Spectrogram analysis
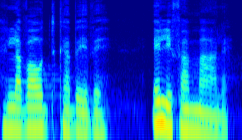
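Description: A woman's voice: sits low, unhurried, mellow. A woman voicing a timid, anxious young woman who speaks simply and shyly, read as an audiobook character. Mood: worried.

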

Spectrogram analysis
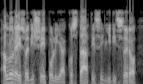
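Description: A man reading scripture aloud in a measured, even recitation. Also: on the low side, no room sound, lo-fi sound. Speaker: scripture reader.

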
